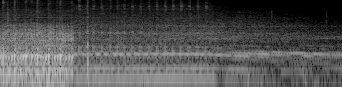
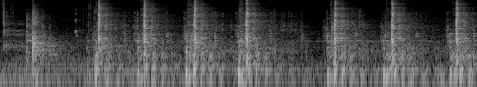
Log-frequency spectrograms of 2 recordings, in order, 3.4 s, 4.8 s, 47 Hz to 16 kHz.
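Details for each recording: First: 1990 Yamaha RT180, after a carburetor slide adjustment and a new spark plug: crisp two-stroke buzz revs, then fades smoothly as the bike is ridden away with no misfire or stutter; running great. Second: 1990 Yamaha RT180, gas and choke on: about a dozen kickstart strokes, quick ratchet and whoosh each, never catches or fires.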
